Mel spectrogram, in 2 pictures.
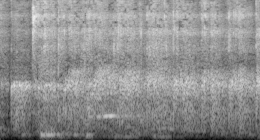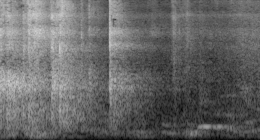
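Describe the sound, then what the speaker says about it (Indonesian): An audience applauding a presenter in a classroom-style group presentation, a steady wash of clapping for several seconds that thins out near the end, with a few isolated taps after. "Give applause to Dorvina"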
